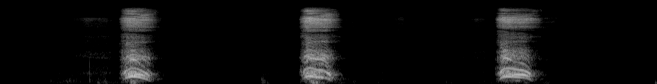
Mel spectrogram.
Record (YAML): exhalation_length: 6.6 s
exhalation_amplitude: 19883
exhalation_signal_mean_std_ratio: 0.32
survey_phase: beta (2021-08-13 to 2022-03-07)
age: 45-64
gender: Male
wearing_mask: 'No'
symptom_cough_any: true
symptom_runny_or_blocked_nose: true
symptom_shortness_of_breath: true
symptom_sore_throat: true
symptom_fatigue: true
symptom_headache: true
symptom_onset: 3 days
smoker_status: Never smoked
respiratory_condition_asthma: false
respiratory_condition_other: false
recruitment_source: Test and Trace
submission_delay: 1 day
covid_test_result: Positive
covid_test_method: ePCR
